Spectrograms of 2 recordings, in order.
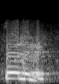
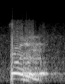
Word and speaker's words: टोलेमी: उसके बाद आते हैं टोलेमी, जैसे कि इनने कहा। ठीक है, पी से शुरू होती है इनकी स्पेलिंग, तो पी is silent. टोलेमी, okay, अब ठीक है?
